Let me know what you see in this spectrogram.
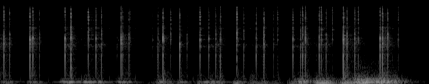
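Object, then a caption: Glass jar with metal lid. A full, medium-sized glass jar of mandarin marmalade with a metal lid is held upright in both hands while long nails tap and scratch quickly around the lid rim. A rapid run of short, bright, dry clicks and scrapes sits over a low resonant thud that swells toward the end, each tap dying away almost instantly.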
